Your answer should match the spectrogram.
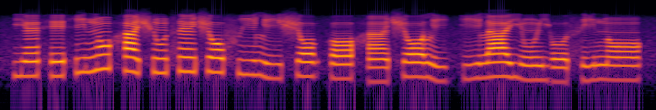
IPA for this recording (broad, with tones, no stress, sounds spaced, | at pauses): j ɛ̃˨ h e˨ h i˧ n ɔ̃˦ h a˦˨ ʃ ũ˧ s ɛ̃˦ ʃ ɔ˦ f i˧ l i˨ ʃ ɔ˧ k ɔ˨ h ã˨ ʃ ɔ˧ l i˨ k i˨˦ l a˧ j ũ˨ j o˨ s i˨˦ n ɔ̃˦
